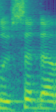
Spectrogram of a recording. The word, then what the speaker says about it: Lucinda: I mean, I introduce myself as Lucinda, like, at work, and people are just like, you go by Lucy or Cindy? I'm like, no, just Lucinda. You can say it. It's just an extra syllable.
